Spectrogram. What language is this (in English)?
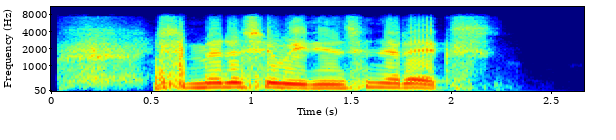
Kabyle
